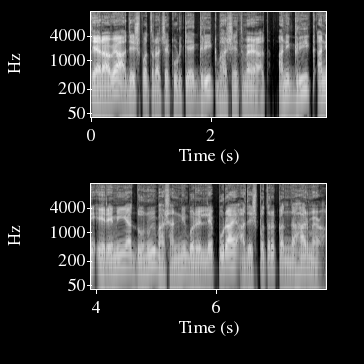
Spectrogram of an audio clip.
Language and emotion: Goan Konkani, neutral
